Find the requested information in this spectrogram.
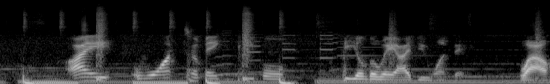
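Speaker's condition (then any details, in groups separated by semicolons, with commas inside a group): No condition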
